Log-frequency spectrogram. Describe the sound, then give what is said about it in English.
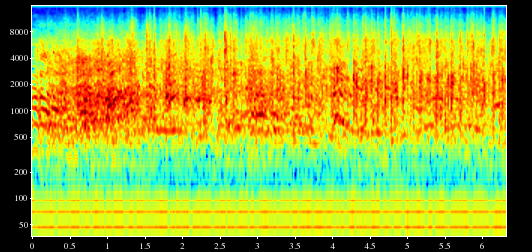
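A comedy-show crowd breaks into sustained applause after a joke, a dense wash of many hands clapping at steady loudness for several seconds, with faint laughter mixed in and no one speaking. “What a crowd tonight.”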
